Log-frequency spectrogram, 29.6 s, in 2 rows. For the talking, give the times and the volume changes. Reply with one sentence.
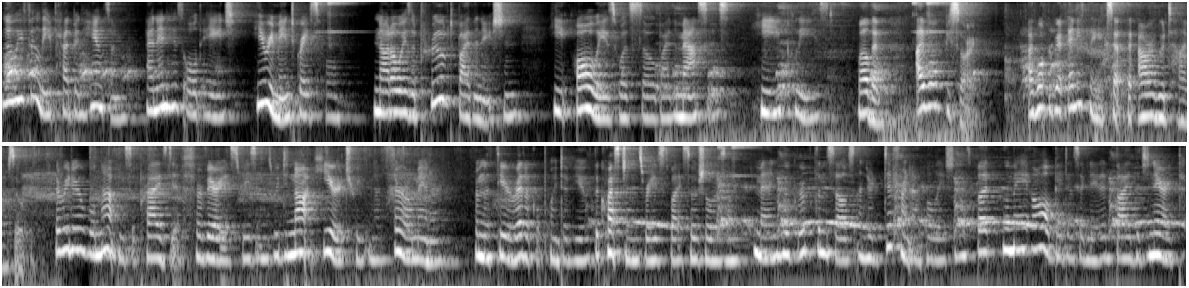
The talking can be heard from 0.0 to 12.2 s, at a steady volume; and from 12.8 to 29.5 s, at a steady volume.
